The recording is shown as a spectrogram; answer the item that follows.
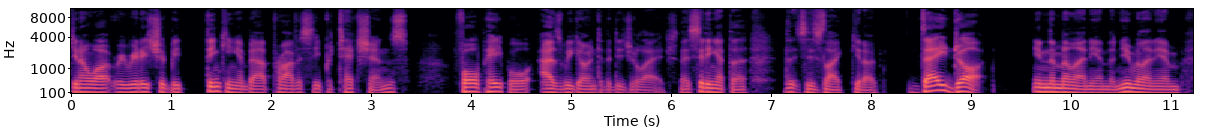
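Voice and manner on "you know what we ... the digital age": ordinary talk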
